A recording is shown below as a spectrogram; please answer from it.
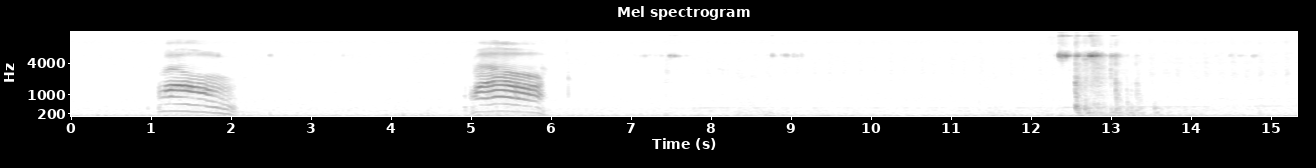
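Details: Momo-chan, a pet cat filmed at home around a cat tower on 17 April 2024, utters two similar harmonic meows about four seconds apart, each rising then dropping. A later brief clatter breaks the otherwise quiet indoor hum.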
